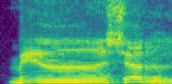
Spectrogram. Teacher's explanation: نون ساکن کے بعد حروف اخفا میں سے حرف آ رہا ہے شین تو یہاں پہ غنہ ہوگا 1 الف کی مقدار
